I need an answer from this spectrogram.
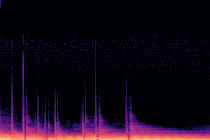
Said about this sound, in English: this is just the plain sound of the bass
